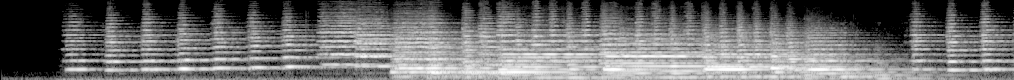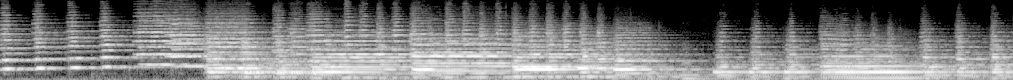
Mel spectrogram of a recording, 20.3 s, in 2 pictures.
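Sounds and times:
dance piece in A major: 0.6s - 20.2s.

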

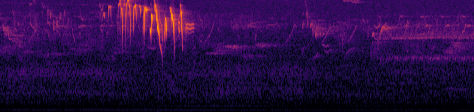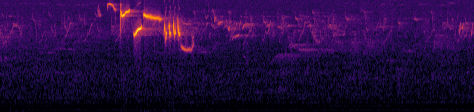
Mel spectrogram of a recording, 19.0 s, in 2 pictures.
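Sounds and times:
European robin Erithacus rubecula singing in spring: 2.0s - 4.0s, 11.4s - 14.4s.

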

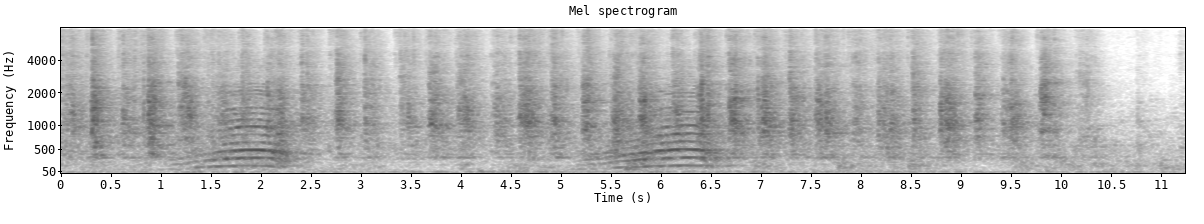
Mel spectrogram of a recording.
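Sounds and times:
milk squirting into a pail: 0.0s - 10.6s
cow mooing: 1.3s - 2.4s, 5.4s - 6.7s.

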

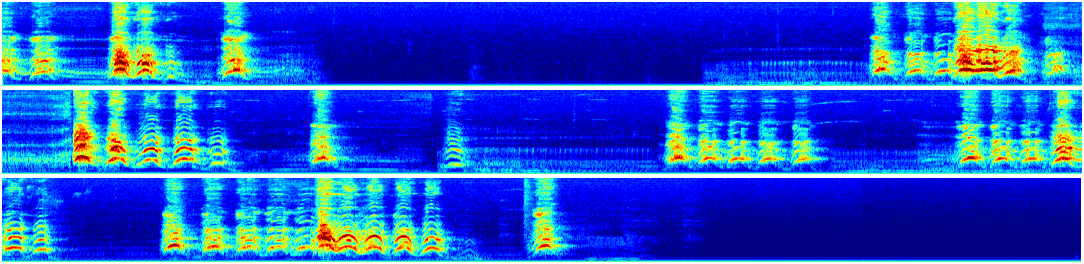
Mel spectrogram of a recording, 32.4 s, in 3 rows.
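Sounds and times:
dog barking: 0.0s - 2.6s, 8.7s - 10.7s, 11.5s - 13.2s, 13.8s - 14.3s, 17.4s - 19.0s, 20.3s - 22.2s, 23.2s - 26.1s, 26.9s - 27.4s.

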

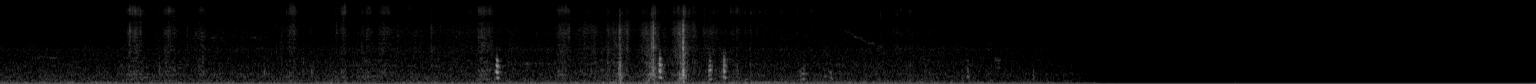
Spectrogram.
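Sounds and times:
chickens scratching: 0.1s - 10.7s.

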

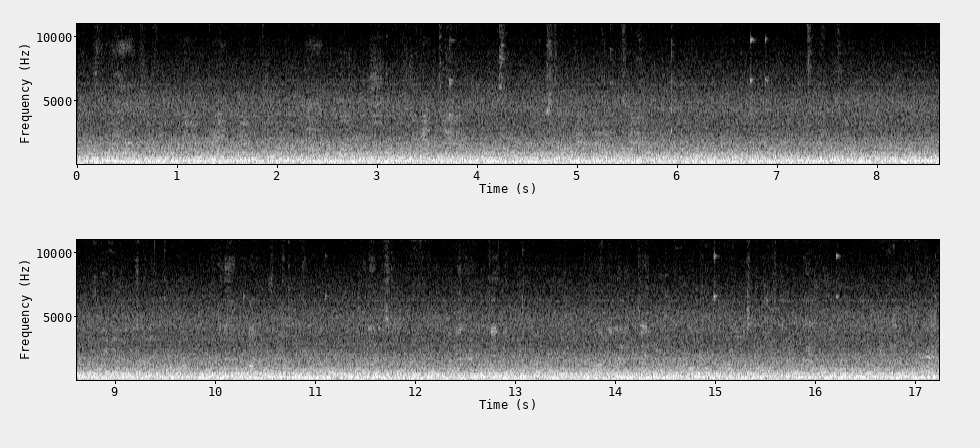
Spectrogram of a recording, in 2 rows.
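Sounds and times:
aircraft mid-flight at supersonic speed: 0.0s - 17.2s.

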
